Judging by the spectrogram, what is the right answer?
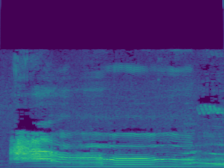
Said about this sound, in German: Der Mops jault doch auch.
